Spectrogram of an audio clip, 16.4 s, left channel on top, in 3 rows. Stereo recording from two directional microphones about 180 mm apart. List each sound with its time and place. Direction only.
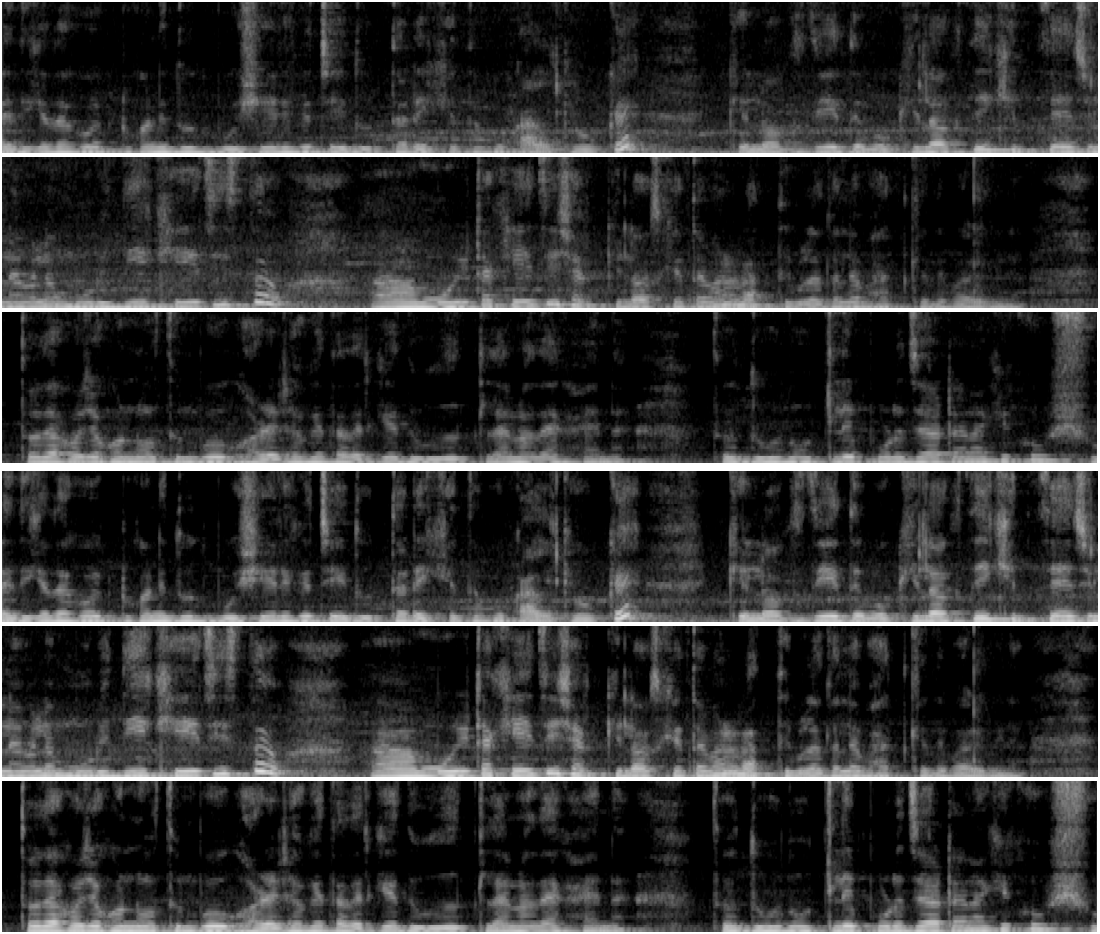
0.0 s a woman's voice: 25° right (ahead or behind)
